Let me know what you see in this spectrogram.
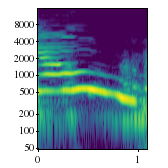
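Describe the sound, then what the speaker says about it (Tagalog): A fluffy cat gives one clear, close meow that rises slightly and then falls away, with no talk over it. "Meow."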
